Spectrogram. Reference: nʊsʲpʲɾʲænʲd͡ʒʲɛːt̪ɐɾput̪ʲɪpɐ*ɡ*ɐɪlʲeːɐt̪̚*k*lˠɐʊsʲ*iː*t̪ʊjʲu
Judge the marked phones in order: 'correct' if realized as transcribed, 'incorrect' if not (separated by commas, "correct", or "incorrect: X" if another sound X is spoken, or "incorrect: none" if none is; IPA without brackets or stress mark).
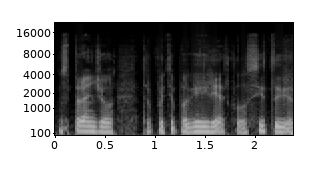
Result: correct, correct, correct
